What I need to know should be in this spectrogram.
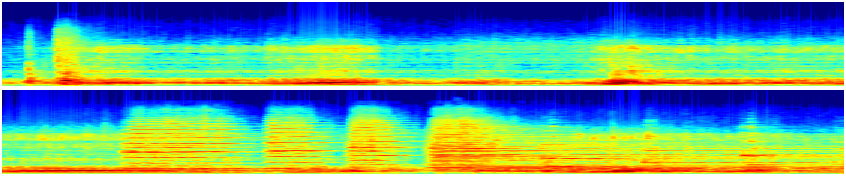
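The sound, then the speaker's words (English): A car driving through downtown Bangkok streets gives a rumbling engine that swells and revs repeatedly, with a few sharp clattering knocks. Brighter tonal bursts come through in the later part. “Lum drove us right through the downtown district of Bangkok toward the palace”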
